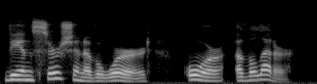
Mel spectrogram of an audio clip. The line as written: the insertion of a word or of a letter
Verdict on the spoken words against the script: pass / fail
pass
